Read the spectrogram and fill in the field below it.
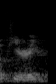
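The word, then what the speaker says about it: Furey: Detective Marco Fury. Okay. Yeah, Fury. Okay. He's not French. But Well, that's the way it's spelled. It says F-U-R-E-Y.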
